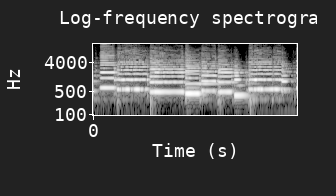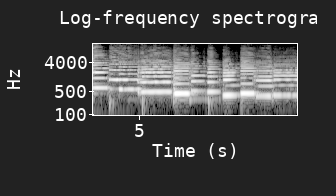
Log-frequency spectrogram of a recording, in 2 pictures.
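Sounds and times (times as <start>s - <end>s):
clarinet playing a polska: 0.0s - 8.1s.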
